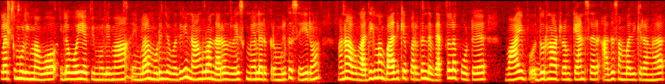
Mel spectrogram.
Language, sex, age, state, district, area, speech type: Tamil, female, 30-45, Tamil Nadu, Dharmapuri, rural, spontaneous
